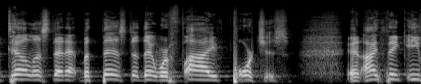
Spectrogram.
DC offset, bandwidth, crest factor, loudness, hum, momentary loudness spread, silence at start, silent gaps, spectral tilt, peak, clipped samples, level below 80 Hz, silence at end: under 0.1%; 16.5 kHz; 18 dB; -17 LUFS; none; 17 LU; 0.1 s; none; -4 dB/octave; 0 dBFS; under 0.1%; -62 dBFS; 0 s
